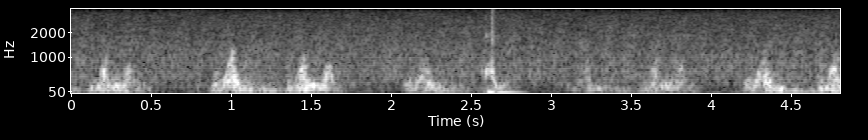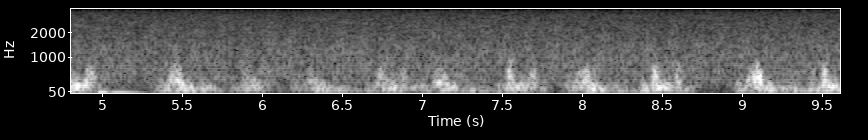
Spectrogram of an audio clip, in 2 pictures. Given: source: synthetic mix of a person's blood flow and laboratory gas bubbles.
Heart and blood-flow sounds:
Doppler ultrasound of blood flow; precordium
2.55-2.70 s: bubbles
From the record:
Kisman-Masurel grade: 122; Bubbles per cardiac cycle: 1 to 2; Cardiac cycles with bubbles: 10 to 50%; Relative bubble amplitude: moderate (0.250 to 0.450); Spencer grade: 2 (many but less than half of the cardiac periods contain bubble signals, singularly or in groups); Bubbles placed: only in the low amplitude regions of the cardiac cycle

